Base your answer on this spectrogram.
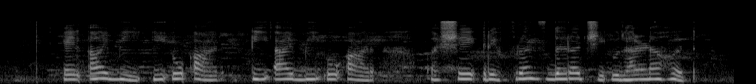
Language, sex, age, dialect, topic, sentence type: Marathi, female, 18-24, Southern Konkan, banking, statement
